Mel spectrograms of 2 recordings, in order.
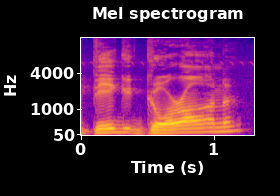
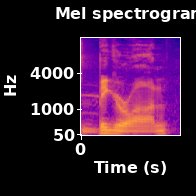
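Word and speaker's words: Biggoron: It's supposed to be Big Goron, as in a very large Goron, but the way it's spelled, it makes me, like, it looks like it's Bigoron.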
